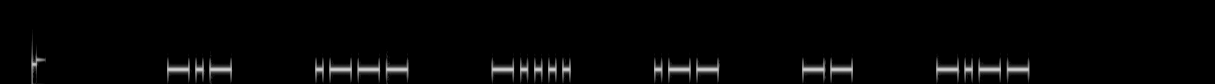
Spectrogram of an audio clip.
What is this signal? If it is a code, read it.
Morse code, heard as a keyed tone, about 17 wpm, spaced as for 8 wpm, 700 Hz. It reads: KJ6WMY
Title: USA Call Signs - 6 Characters - 4x Character Spacing - 17wpm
